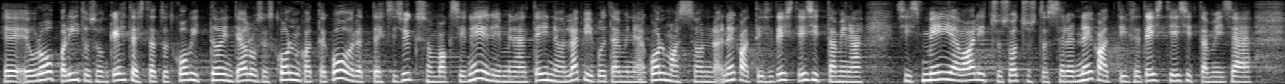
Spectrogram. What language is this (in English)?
Estonian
